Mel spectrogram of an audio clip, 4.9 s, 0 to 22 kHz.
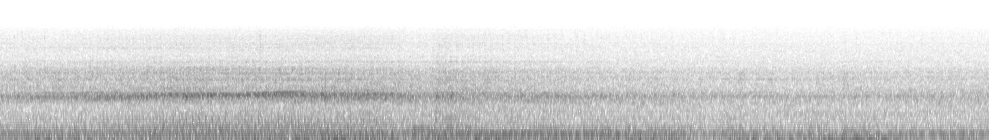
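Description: Yamaha Sniper 150 underbone motorcycle's single-cylinder four-stroke engine running while riding, its note rising slightly in the first second or two and then easing off.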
